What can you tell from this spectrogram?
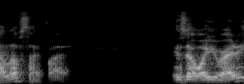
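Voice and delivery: ordinary delivery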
